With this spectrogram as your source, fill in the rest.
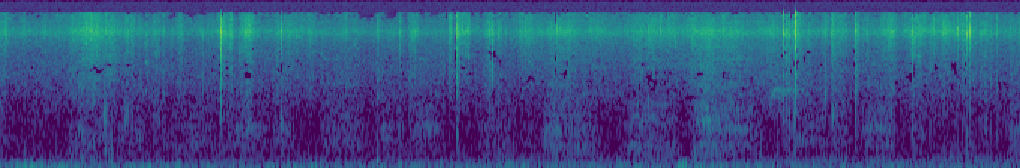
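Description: A hand trowel scrapes and digs into loose soil.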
